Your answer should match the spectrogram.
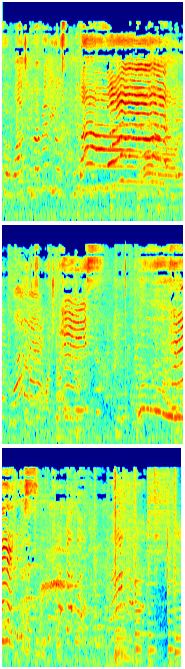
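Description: Young children's high voices calling out and squealing, with music playing underneath.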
